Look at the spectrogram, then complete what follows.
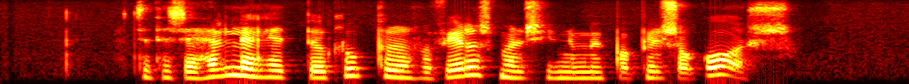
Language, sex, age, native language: Icelandic, female, 40-49, Icelandic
